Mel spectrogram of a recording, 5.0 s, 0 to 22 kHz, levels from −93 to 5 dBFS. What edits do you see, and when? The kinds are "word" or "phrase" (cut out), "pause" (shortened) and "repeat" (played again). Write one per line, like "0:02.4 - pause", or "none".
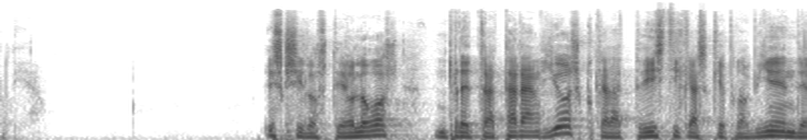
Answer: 0:01.8 - word
0:03.4 - word
0:03.7 - word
